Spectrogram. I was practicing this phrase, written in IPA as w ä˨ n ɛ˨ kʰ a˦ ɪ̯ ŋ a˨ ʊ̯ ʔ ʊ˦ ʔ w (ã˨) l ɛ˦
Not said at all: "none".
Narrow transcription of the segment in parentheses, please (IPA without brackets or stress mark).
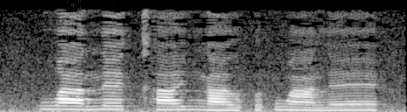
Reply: ã˨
